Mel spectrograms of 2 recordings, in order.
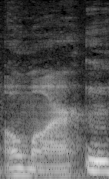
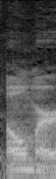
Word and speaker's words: Omar: I've noticed in the cowboy poetry community, everyone pronounces his name Omar, but I've noticed the family and the locals around here pronounce it Omer.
